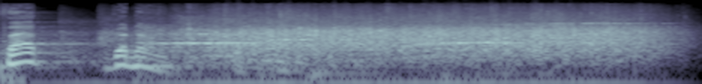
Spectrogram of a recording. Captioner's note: applause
